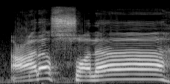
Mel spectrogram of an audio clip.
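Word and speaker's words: على الصلاة: না তো তারপর দেখুন আলাস সালা মে আইন আলাস সালা এই আইনটাতে আপনারা কি করতে পারবেন না হামজা লাগিয়ে দিতে পারবেন না এখানে আইন আইন করে উচ্চারণ করতে হবে তো তারপর দেখুন সালাতু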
